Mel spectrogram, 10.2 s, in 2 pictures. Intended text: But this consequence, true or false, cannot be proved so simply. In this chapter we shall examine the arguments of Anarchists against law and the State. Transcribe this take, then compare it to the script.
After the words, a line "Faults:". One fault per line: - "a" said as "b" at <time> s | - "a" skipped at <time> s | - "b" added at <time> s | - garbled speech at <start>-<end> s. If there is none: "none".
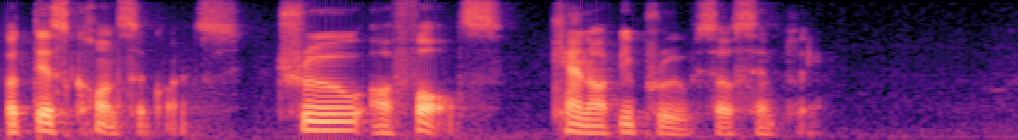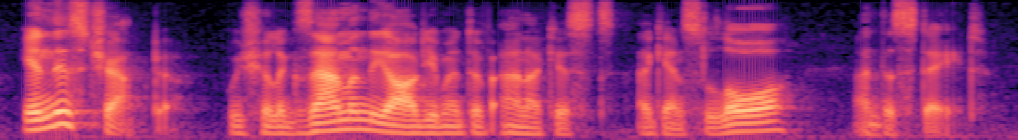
But this consequence, true or false, cannot be proved so simply. In this chapter we shall examine the argument of Anarchists against law and the State.
Faults:
- "arguments" said as "argument" at 7.0 s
